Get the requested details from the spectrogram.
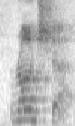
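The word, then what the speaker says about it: Rentia: love your videos oh i looked up how to pronounce your name before i got on here rauncha i think i think that that's actually the correct pronunciation it's spelled r-e-n-t-i-a so um which is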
